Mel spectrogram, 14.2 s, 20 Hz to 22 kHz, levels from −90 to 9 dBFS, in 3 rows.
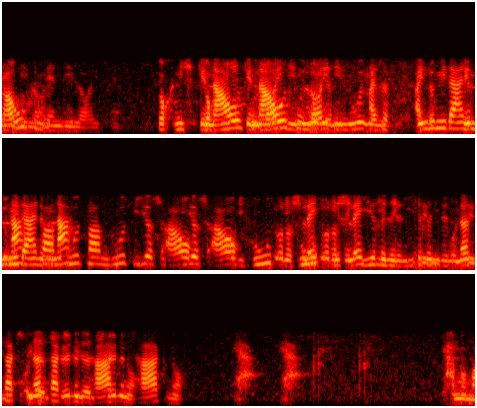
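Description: Throughout the clip, the whole signal is mixed in twice. The likely cause is a second capture path or an edit holding two copies out of step. A full-band copy trails about half a second behind at roughly the same level, with no decay or room colour, so every syllable arrives as a hard double.

The audio also passes through the iLBC codec. Its line band runs from 150 Hz to 3.6 kHz, so the top of the sound is cut off. The speech comes through clear but noticeably rough and synthetic, which fits iLBC's 15.2 kbps mode with 20 ms frames.

From 0.78 to 1.16 s, the noise suppressor mistakes speech for background and pulls it down by up to about 18 dB. Sounds are swallowed along with the room noise, which sits about 21 dB below the speech.

Lost iLBC frames come next. From 2.32 to 2.36 s, and from 3.90 to 3.96 s between "die nur ihren also" and "wenn du mit deinem", the decoder fills 20 ms and then 40 ms gaps by repeating the last pitch cycle with noise. 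Each sounds like a short buzzy held vowel, and the speech recovers at once.

Speech cut by the noise suppressor returns from 5.59 to 8.17 s, dipping up to about 14 dB. Soft consonants and word endings turn faint. Inside that stretch, 6.98 to 7.04 s loses 40 ms of frames, giving another brief buzz.

From 8.84 to 8.91 s, a 60 ms loss produces a longer breathy hold.

The suppressor strikes again from 9.47 to 11.25 s, dipping up to about 17 dB, and from 11.8 to 12.64 s, dipping up to about 13 dB. Quiet phrases and endings sound faint and sunk into the background.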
